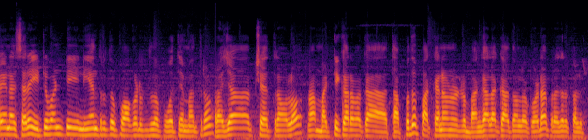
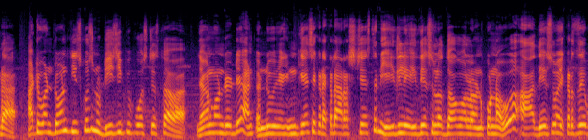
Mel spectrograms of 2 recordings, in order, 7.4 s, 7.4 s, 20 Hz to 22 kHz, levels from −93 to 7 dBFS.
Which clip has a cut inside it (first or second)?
second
